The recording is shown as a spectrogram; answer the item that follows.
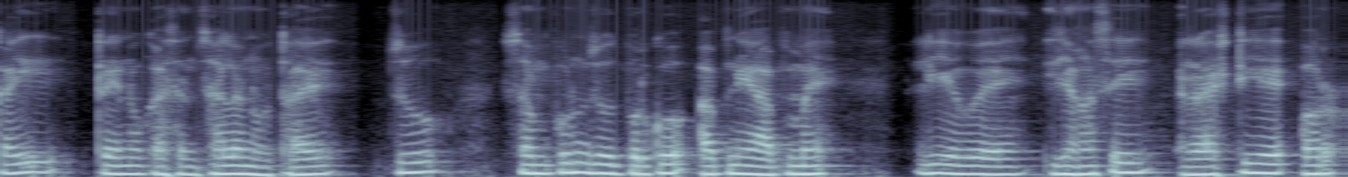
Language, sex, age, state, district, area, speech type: Hindi, male, 45-60, Rajasthan, Jodhpur, urban, spontaneous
